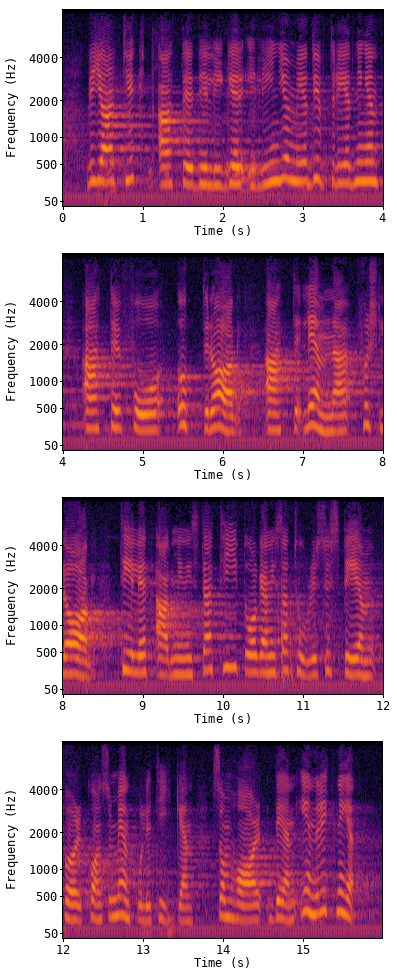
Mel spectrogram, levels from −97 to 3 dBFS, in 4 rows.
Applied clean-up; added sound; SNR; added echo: none; none; none; none.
